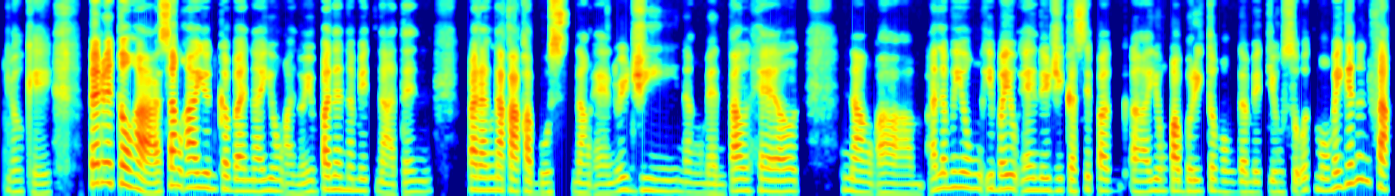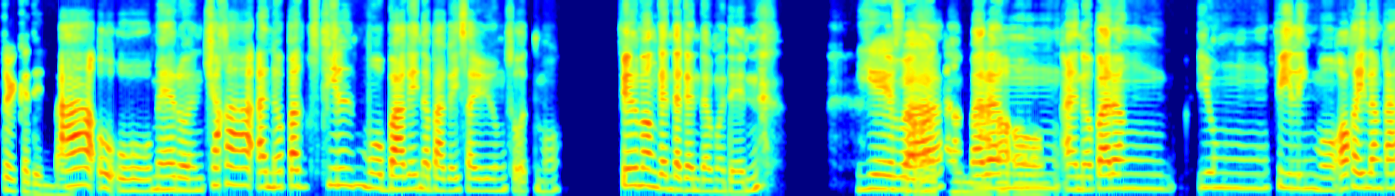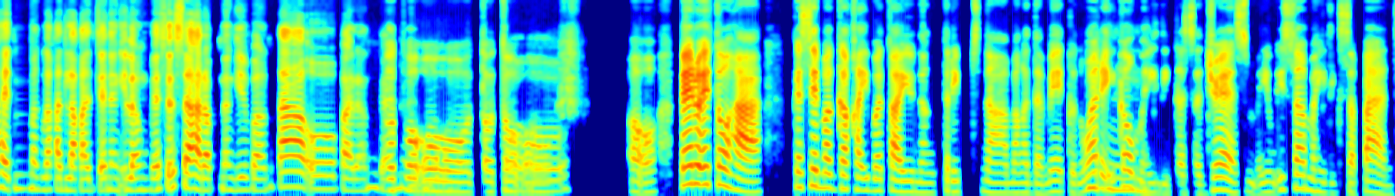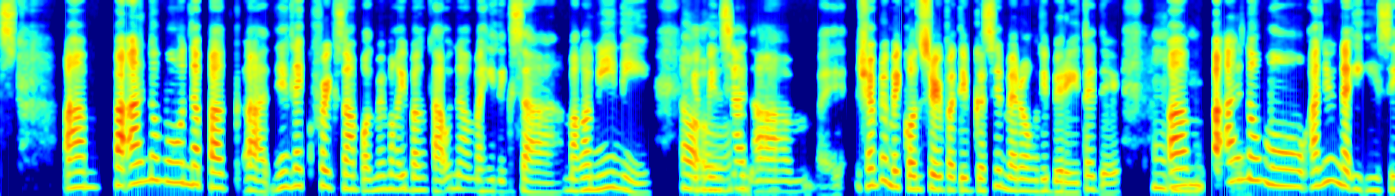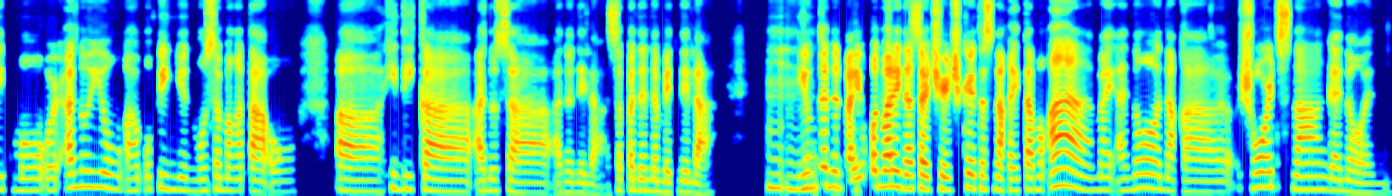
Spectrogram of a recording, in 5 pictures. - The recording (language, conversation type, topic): Filipino, podcast, Paano ka pumipili ng isusuot mo tuwing umaga?
- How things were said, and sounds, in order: chuckle; other background noise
